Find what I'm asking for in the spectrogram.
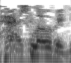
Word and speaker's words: Paxlovid: The pill from Paxlovid, yes.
